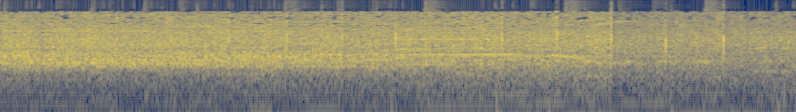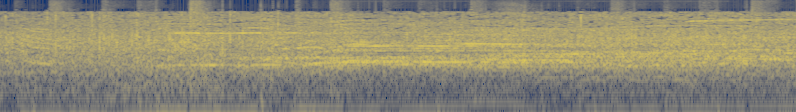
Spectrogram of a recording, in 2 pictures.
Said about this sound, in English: It was one of the very first things Donald Trump did after being sworn in. He was there at Capital One Arena. You can hear the crowd screaming.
